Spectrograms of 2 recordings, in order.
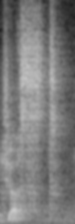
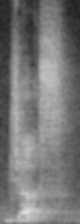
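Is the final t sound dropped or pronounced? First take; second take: pronounced; dropped. First: The final t sound is pronounced. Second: The final t sound is dropped. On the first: "instead of" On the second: "There are no consonant pairs"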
